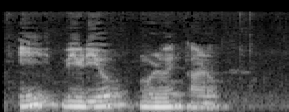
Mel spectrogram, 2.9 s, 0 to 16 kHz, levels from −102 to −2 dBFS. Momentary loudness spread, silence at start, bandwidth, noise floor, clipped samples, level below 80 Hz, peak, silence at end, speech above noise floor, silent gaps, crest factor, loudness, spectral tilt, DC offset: 10 LU; 0.2 s; 11 kHz; -58 dBFS; under 0.1%; -54 dBFS; -10 dBFS; 0.6 s; 34 dB; none; 14 dB; -24 LUFS; -7.5 dB/octave; under 0.1%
